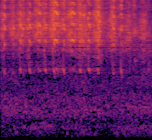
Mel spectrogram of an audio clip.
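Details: Nestling Banded Woodpeckers, two chicks close to fledging, calling from their nest hole in Singapore on a dull overcast morning while waiting to be fed; rapid, high-pitched hissy pulses repeat in a continuous chattering stream.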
